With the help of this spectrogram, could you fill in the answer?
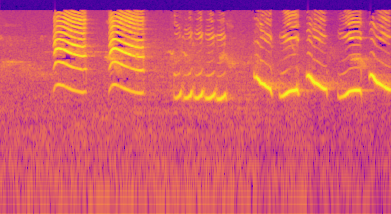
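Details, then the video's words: Forest-style song with long slurs from a black-throated laughingthrush: two loud rich whistles, a fast bouncing trill, then a string of alternating rising and falling slurred whistles. "Khướu Bạc Má Hót Giọng Rừng LUYẾN DÀI HAY"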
